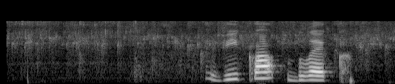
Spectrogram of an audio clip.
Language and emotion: Russian, neutral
